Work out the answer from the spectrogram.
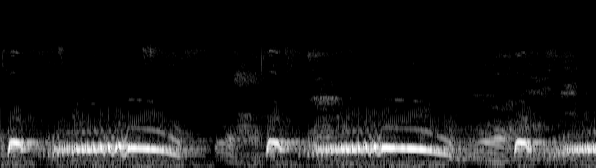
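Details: Barbary dove, local Indonesian type called puter lokal, cooing as a lure to stimulate other doves. Steady repeated low coos, each a trembling drawn-out note ending in a downward slide, about every two and a half seconds, recorded indoors.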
